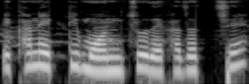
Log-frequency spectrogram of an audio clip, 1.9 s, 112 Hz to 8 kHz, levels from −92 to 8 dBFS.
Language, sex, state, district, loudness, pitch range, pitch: Bengali, female, West Bengal, Alipurduar, -16 LUFS, 215-275 Hz, 240 Hz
